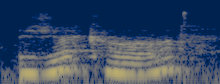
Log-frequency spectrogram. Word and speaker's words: Jacquard: I have some Jacquard, I presume you pronounce it with a soft J, Lumiere paints.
